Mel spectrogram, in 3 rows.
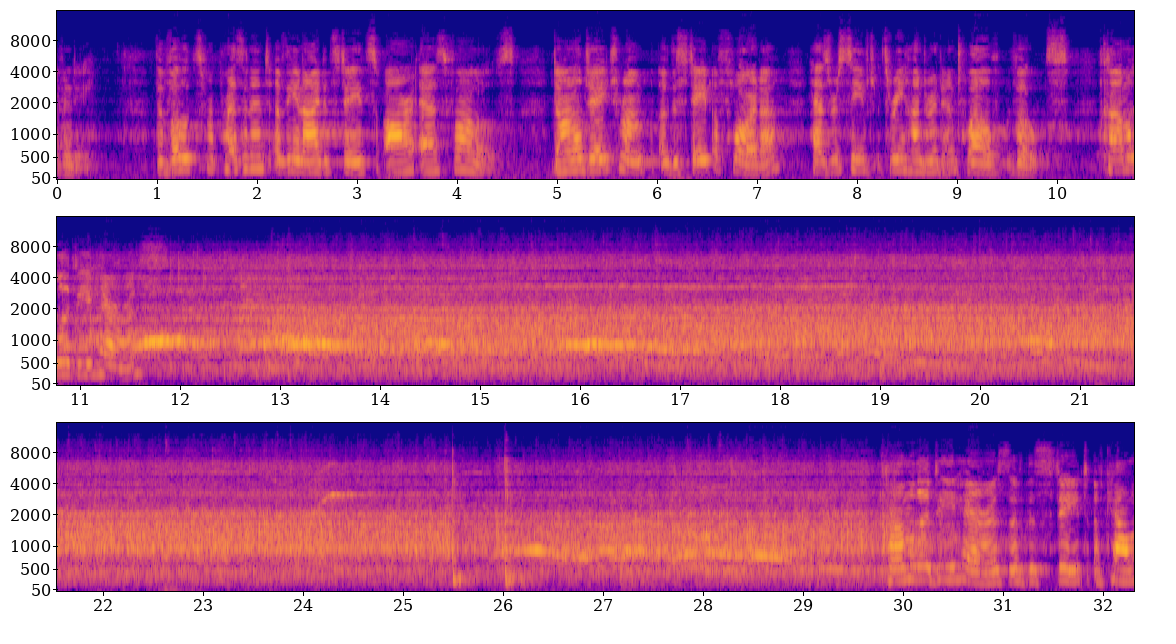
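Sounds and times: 
speech: 0.1s - 0.4s, 1.0s - 12.3s, 30.7s - 32.2s
people clapping in the chamber: 10.4s - 30.5s.

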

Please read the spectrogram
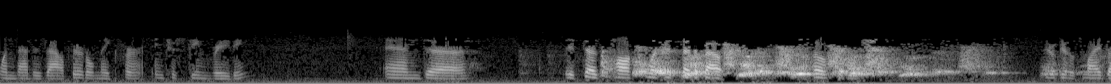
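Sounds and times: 
speech: 0.0s - 2.8s, 3.8s - 4.8s, 5.6s - 11.1s
dog barking: 6.0s - 11.1s.

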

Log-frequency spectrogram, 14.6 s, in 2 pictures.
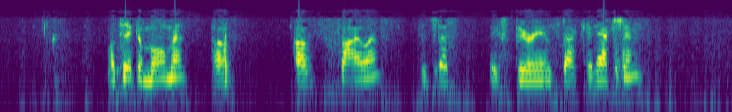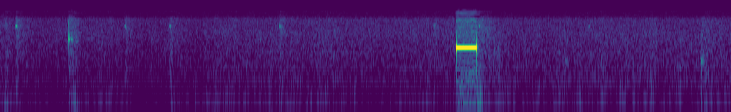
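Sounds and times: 
speech: 1.1s - 6.6s
conference line check-in electronic beep: 11.9s - 12.2s.

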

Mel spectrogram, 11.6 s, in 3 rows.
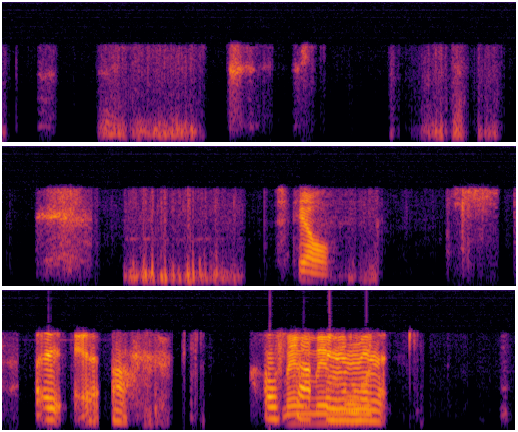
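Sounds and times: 
heavy huffing breaths into the microphone: 0.7s - 2.4s, 3.0s - 5.7s, 6.3s - 7.9s
speech: 6.1s - 6.4s, 8.0s - 9.0s, 9.7s - 10.6s.

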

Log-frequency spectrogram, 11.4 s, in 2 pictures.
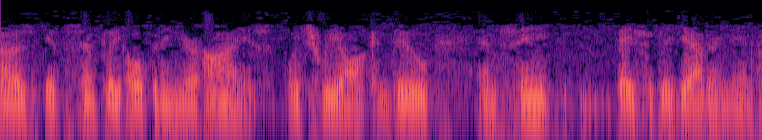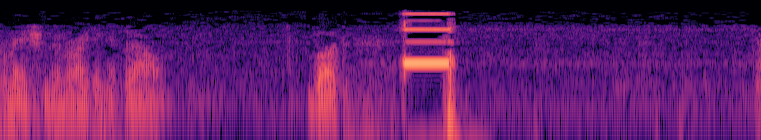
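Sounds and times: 
speech: 0.2s - 7.1s, 8.0s - 9.2s
electronic beep signalling a caller on the line: 8.7s - 9.2s.

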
